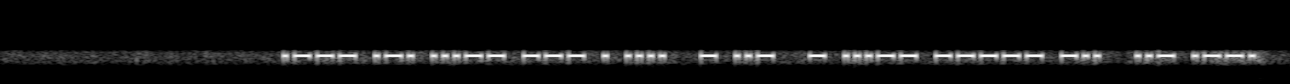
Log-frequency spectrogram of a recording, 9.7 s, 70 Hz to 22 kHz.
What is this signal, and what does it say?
Morse code, heard as a keyed tone, about 27 wpm, 490 Hz. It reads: JR3OEH TU T30D UP
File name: t30d-12cw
